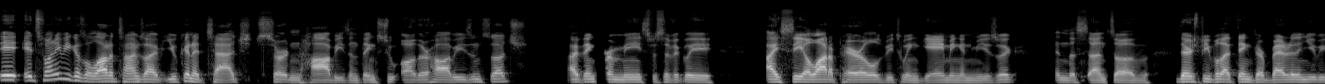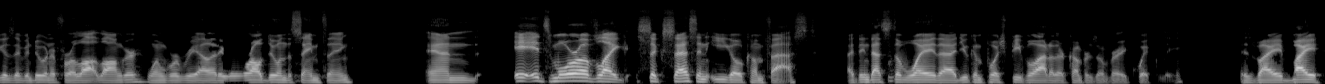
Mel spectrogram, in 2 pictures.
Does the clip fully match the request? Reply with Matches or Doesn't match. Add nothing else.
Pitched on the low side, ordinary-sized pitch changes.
Matches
